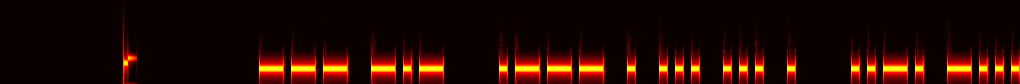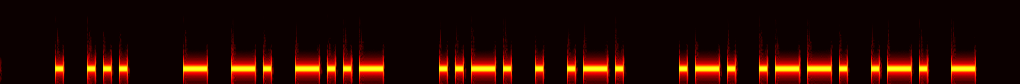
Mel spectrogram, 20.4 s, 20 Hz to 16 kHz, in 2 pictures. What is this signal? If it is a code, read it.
Morse code, heard as a keyed tone, about 15 wpm, 700 Hz. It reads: OK JESSE FB ES TNX FER RPRT
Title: Practice QSO - Exchange 2 - Info - 15wpm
